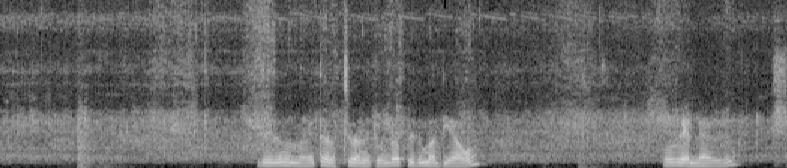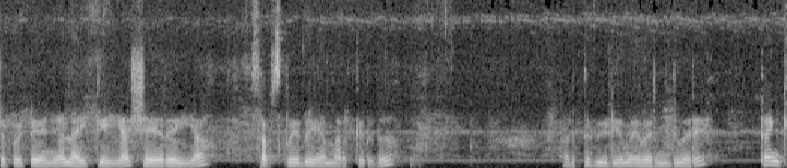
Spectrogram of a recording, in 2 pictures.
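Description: A wooden spatula stirs a thick sauce in a pot.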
